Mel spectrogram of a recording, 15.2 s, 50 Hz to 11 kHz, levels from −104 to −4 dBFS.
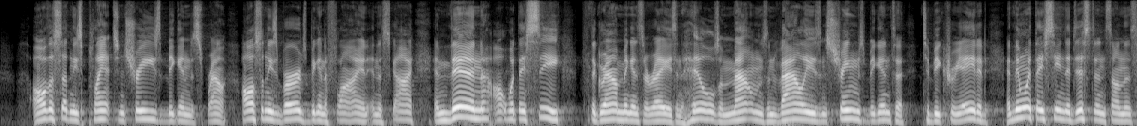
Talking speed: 225 wpm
